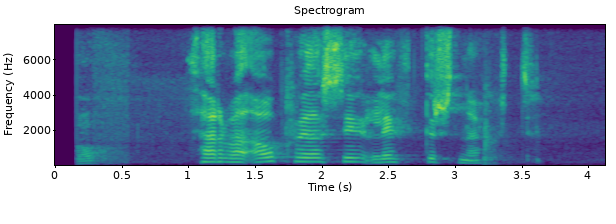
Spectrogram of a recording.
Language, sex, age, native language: Icelandic, female, 50-59, Icelandic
